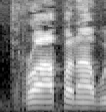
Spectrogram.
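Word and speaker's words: Rapana: His mum was into us for years saying it's Rapiner.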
